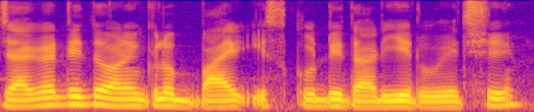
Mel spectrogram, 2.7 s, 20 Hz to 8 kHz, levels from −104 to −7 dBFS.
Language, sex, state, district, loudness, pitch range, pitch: Bengali, male, West Bengal, Cooch Behar, -14 LUFS, 115-140 Hz, 130 Hz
